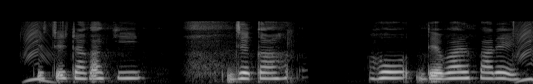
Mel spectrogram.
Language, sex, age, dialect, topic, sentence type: Bengali, female, 18-24, Rajbangshi, banking, question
